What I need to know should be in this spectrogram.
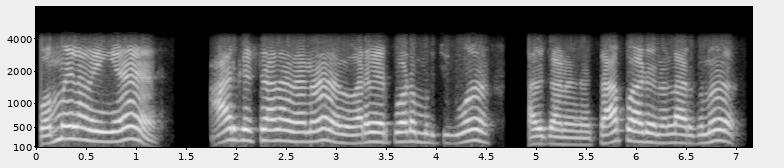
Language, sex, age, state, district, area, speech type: Tamil, male, 60+, Tamil Nadu, Perambalur, urban, conversation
